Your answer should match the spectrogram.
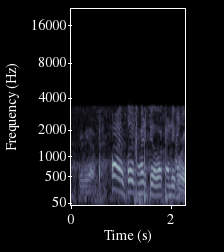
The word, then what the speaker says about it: Honeyfield: And how you pronounce that? Honeyfield.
